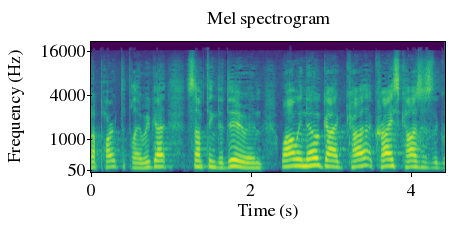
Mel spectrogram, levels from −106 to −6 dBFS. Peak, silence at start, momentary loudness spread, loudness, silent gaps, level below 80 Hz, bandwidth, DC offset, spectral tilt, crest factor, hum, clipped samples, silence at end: 0 dBFS; 0 s; 9 LU; -16 LUFS; none; -78 dBFS; 16.5 kHz; under 0.1%; -4.5 dB/octave; 16 dB; none; under 0.1%; 0 s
